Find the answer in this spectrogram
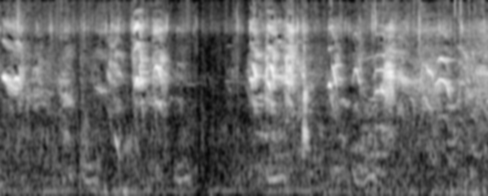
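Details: Wild green parrots calling while being fed: a chattering series of short, high, scratchy squawks and chirps, several overlapping, with a faint low rumble of background noise beneath.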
